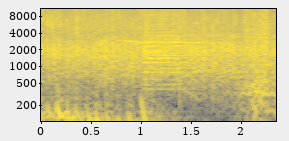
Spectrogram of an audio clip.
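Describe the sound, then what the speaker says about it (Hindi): A studio audience at a Hindi poetry show applauds, a steady wash of clapping throughout, with a low tonal musical flourish or swoosh sounding beneath it and no speech. "और हम उन्हें देंगे तालियां"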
